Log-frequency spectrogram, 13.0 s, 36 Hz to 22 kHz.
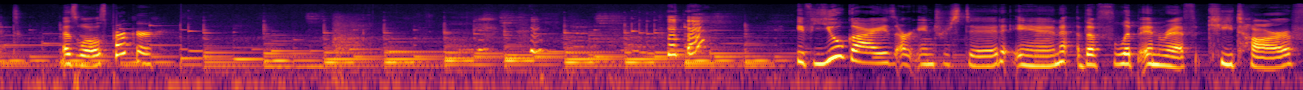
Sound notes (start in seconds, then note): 2.3 playful music; 4.6 laughing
